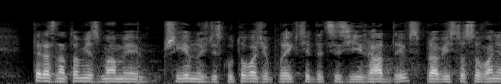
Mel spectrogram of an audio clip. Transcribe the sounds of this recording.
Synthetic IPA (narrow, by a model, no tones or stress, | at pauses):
t̪ɛɾasnat̪ɔmʲjast̪mamɘpʂɘjɛmnɔʑd͡ʑd̪ɘskut̪ɔvat͡ɕɔpɾɔjɛkt͡ɕɛd̪ɛt̪sɘzʲjiɾad̪ɘfspɾavʲjɛst̪ɔsɔvaɲa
